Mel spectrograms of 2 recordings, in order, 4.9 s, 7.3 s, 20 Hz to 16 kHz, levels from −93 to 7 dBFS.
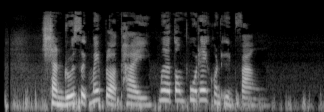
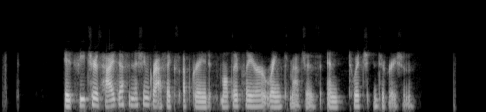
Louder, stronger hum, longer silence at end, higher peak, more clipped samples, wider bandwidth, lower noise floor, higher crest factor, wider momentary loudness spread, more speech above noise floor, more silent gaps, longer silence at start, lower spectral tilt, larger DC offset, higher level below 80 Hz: about the same, -21 LUFS vs -22 LUFS; neither; second, 0.2 s vs 1.1 s; about the same, -2 dBFS vs -2 dBFS; neither; first, 11.5 kHz vs 3.4 kHz; second, -47 dBFS vs under -90 dBFS; about the same, 20 dB vs 22 dB; first, 13 LU vs 10 LU; second, 27 dB vs over 68 dB; neither; second, 0.1 s vs 0.95 s; second, -5 dB/octave vs -9.5 dB/octave; neither; first, -56 dBFS vs -62 dBFS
